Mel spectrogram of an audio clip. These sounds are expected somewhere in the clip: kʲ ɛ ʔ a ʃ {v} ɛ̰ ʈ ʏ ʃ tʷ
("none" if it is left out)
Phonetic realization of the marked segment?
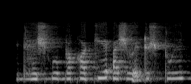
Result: v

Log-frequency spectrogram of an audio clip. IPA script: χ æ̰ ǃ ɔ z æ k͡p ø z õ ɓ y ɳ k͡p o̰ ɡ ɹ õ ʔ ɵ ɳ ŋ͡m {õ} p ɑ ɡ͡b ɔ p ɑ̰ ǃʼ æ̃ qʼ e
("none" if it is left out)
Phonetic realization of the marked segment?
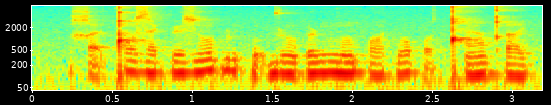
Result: õ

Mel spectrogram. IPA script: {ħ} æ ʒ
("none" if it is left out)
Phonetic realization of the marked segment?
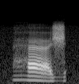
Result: ɦ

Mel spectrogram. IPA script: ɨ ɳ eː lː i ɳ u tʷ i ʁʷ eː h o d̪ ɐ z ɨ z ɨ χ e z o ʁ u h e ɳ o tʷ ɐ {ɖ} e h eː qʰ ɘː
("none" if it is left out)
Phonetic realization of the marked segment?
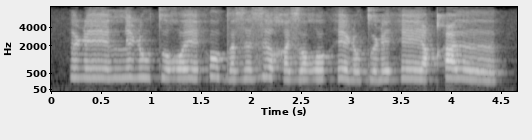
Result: ɳ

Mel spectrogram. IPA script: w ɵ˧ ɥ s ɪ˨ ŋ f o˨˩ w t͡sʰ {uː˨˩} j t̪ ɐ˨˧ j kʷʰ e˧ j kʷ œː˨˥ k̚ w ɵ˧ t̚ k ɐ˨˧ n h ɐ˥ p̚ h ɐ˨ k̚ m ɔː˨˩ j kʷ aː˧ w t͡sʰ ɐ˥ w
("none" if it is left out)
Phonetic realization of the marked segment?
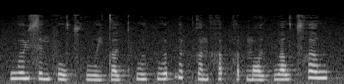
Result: uː˨˩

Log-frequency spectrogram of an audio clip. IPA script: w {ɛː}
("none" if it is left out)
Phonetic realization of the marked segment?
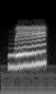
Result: ɛː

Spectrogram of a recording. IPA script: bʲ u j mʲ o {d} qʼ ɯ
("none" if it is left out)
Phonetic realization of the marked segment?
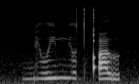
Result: d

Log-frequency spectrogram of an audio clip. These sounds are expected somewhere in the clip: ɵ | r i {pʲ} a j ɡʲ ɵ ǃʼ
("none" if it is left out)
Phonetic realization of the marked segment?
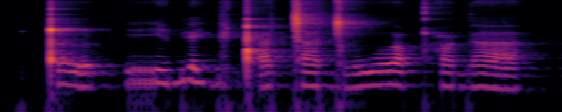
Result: bʲ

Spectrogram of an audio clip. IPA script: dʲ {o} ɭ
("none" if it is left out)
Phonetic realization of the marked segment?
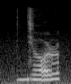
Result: ɔ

